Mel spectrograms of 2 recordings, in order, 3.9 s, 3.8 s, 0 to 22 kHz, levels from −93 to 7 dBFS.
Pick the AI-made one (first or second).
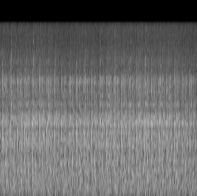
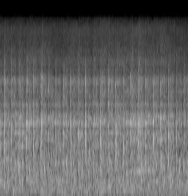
second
